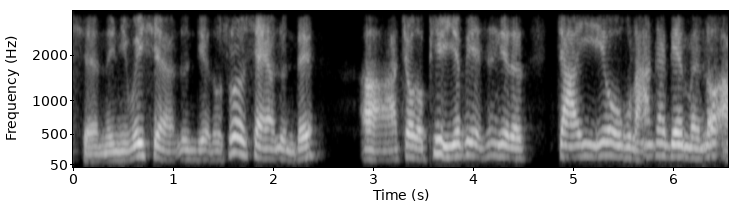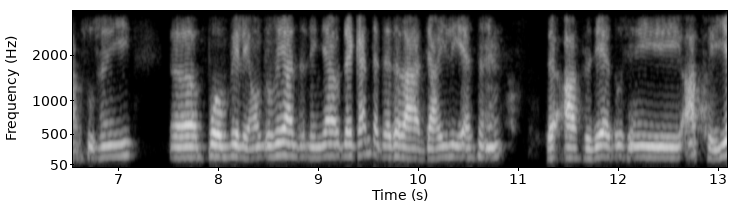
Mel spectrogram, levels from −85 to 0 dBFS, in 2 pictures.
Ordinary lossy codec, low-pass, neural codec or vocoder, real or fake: none; 3.6 kHz; codec, 16 kHz in and 24 kHz out, 0.4 kbps, LongCat-Audio-Codec, fine tuned four codebook decoder; fake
